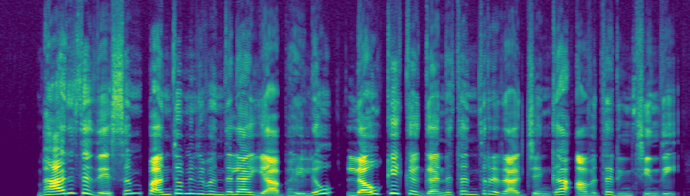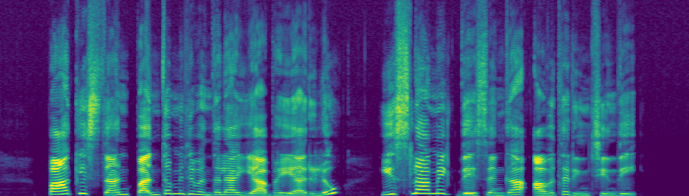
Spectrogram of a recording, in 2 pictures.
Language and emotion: Telugu, neutral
